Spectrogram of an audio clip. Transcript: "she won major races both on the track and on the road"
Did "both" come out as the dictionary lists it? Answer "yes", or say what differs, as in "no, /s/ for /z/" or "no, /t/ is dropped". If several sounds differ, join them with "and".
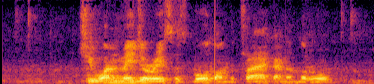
no, /t/ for /θ/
